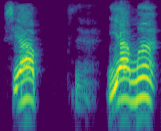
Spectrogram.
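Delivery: put-on high, loud boyish yes; eager child reply. Little boy answering his mother's call, eager. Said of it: "saya disuruh ambil".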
